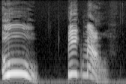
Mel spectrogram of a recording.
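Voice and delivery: loud, high burst of remembering; sudden excited recall. Real, not acted. Friend finally remembers the cartoon's name, excited loud shout. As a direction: blurt it out, drawn out and triumphant.

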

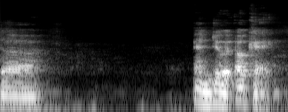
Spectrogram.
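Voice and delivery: normal talking voice

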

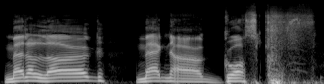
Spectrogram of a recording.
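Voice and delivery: very slow, unsure Russian name; halting attempt at a Russian team name; slow careful pronunciation. Real, not acted. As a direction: sound out each syllable slowly. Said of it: "You sounded better with saying it".

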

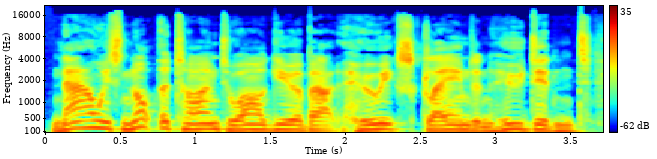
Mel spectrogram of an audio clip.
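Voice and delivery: ordinary talk, nothing marked

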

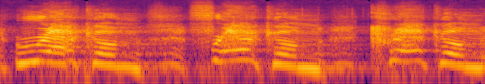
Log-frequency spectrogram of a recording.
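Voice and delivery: high, loud fake-cussing tirade; mock cussing. Ralphie's tirade of fake obscenities at the bully, high and loud. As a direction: spit out the fake curses like a furious kid. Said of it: "He's like".

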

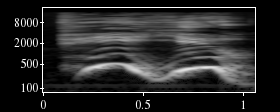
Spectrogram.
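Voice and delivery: high, loud disgusted squeal; Gabe complaining. Acted. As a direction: squeal it like a grossed-out kid. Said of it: "Gabe complains".

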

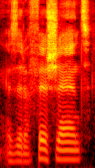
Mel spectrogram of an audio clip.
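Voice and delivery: ordinary talk, nothing marked

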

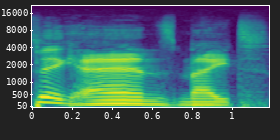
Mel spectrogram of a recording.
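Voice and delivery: put-on "Big hands, mate" in a weak Australian accent; a lightly done Aussie accent; bad Australian accent. Echoing the joke in a weak Australian accent. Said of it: "I got the worst accents".

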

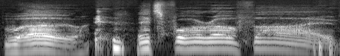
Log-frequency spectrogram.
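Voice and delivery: slow, soft Seagal murmur; hushed mock Seagal, very slow; Seagal whisper. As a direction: breathe it out like Seagal. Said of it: "let's do Battling Steven Seagal's".

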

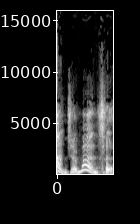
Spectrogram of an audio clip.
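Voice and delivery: loud mock Italian sing-song; booming sing song welcome. Joke about him being Italian.

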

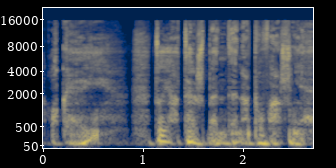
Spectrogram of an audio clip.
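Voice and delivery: hushed, whispery resolve; inner thought. A narrator's reading. Elio deciding to fight seriously, whispered inner thought. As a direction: say it under the breath, to yourself. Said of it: "pomyślał Elio".

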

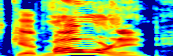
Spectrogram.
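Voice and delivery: loud, high drawn-out call; Bobby's hearty greeting. Retold or imitated. Buddy calling to a stranger from the car window, hearty holler. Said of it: "Hit me with the accent".

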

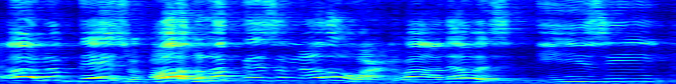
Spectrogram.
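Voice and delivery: high, loud, laughing mock wonder at easy miracles; breezy, amused miracle spotting; casual delight. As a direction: toss off each miracle like spotting coins. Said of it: "I'm like".

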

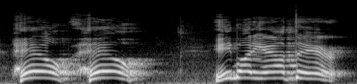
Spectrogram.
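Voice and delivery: high, drawn-out cry for help; acted yell for help. Man hanging from a branch calls for anyone above, high acted yell. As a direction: call out into empty space, pitched high. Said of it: "he started yelling".

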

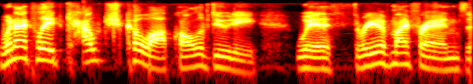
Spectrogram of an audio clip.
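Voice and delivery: ordinary delivery

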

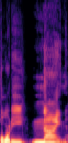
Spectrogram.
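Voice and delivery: very slow, stretched number; drawn out. Real, not acted. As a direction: drag out the number slowly. Emphasizing episode number.

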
